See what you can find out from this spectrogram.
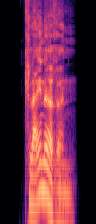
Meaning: inflection of klein: 1. strong genitive masculine/neuter singular comparative degree 2. weak/mixed genitive/dative all-gender singular comparative degree
- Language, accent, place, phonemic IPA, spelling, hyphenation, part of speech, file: German, Germany, Berlin, /ˈklaɪ̯nəʁən/, kleineren, klei‧ne‧ren, adjective, De-kleineren.ogg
